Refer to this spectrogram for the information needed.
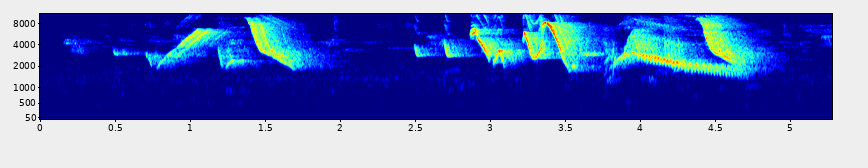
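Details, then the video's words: A chalchalero, or creamy-bellied thrush, firming up its song: a soft high note, then two bursts of bright, downward-swooping whistles separated by a short pause, the second burst fuller and more rapid. "Chalchalero afirmando canto"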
